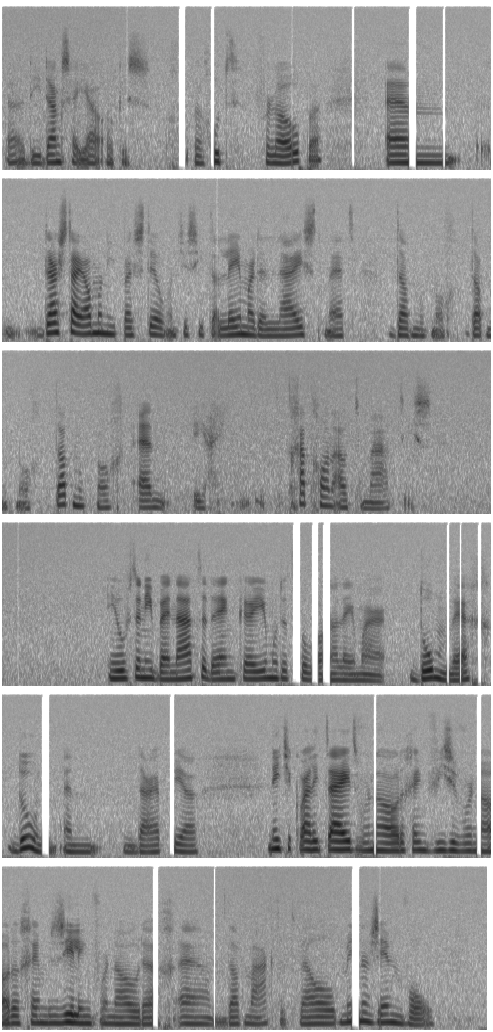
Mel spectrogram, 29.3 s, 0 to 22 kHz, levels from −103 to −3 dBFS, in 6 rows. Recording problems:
hiss; noticeable; throughout; 15 dB below the speech
choppy; occasionally; 4% of the speech affected

